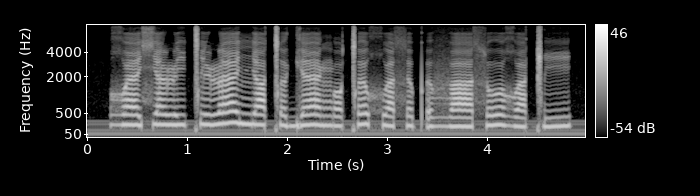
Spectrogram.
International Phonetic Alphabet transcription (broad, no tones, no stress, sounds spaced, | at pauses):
ʁʷ æ ɕ æ ɭ i ǀ i ɭ æ ɲ a ǀ ə ɡʲ æ ŋ ɔ ǀ ə χʷ a ɬ ə pʼ ə v a ɬ o ʁʷ a ǁ i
